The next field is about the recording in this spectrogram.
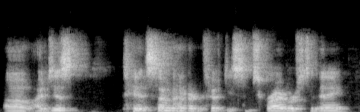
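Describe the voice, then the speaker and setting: A man on a video call speaking haltingly, with many restarts and fillers. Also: fairly low pitch, steady tone, roomy sound, crowd noise, low-quality recording. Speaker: guest model railroader. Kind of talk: casual remarks on a video call.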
